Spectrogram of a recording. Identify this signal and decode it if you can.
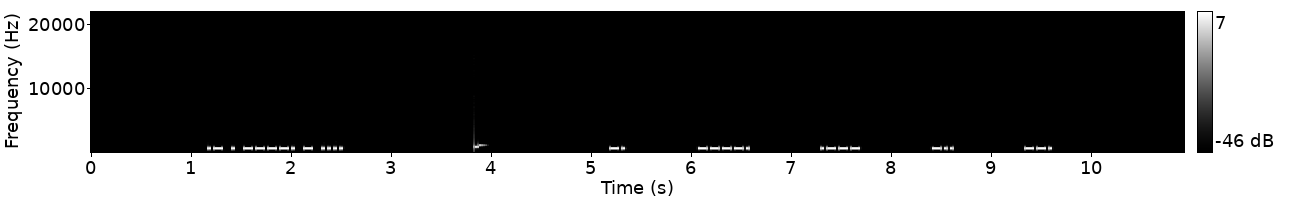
Morse code, heard as a keyed tone, about 40 wpm, spaced as for 17 wpm, 700 Hz. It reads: AE9TH N9JDG
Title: USA Call Signs - 5 Characters - 8x Character Spacing - 40wpm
